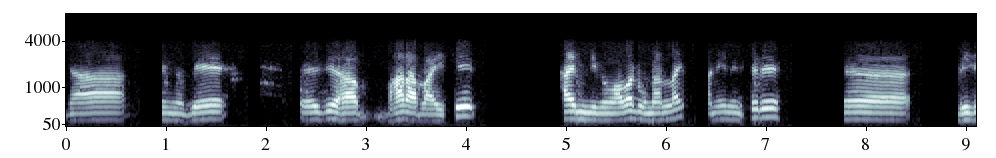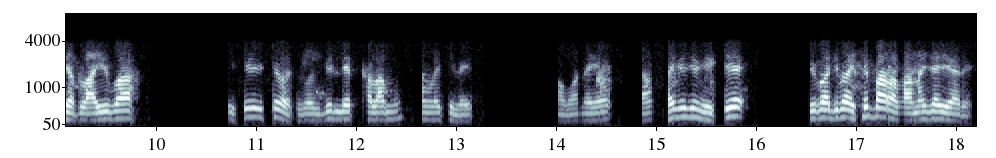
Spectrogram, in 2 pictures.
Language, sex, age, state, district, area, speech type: Bodo, male, 60+, Assam, Kokrajhar, rural, conversation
